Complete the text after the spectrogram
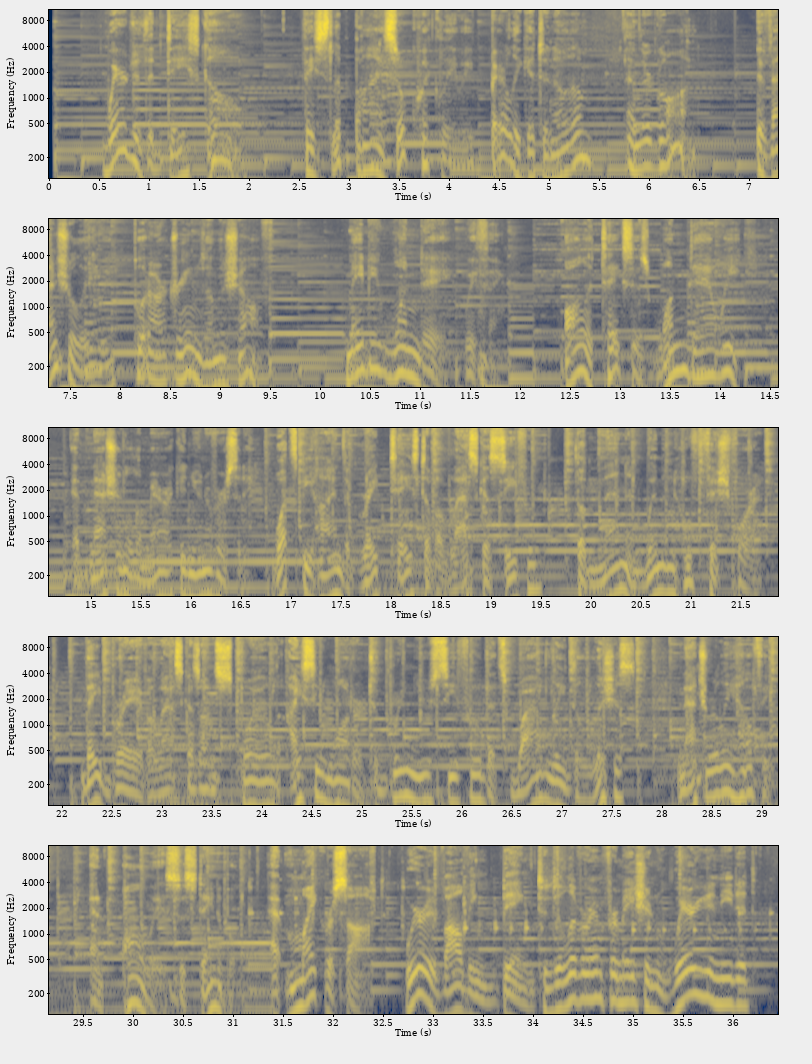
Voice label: commercial, voice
